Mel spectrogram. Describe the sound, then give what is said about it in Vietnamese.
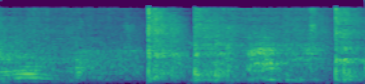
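Sharp, crisp pops of a pickleball struck by paddles, three sudden hits in quick irregular succession over a busy background murmur of voices and clatter, played in a small lane in western Melbourne, Australia, under summer sunshine. “Đó là tiếng đập giòn tan của trái banh pickleball, môn thể thao đang gây bão khắp nước Úc.”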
